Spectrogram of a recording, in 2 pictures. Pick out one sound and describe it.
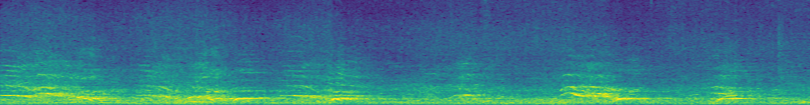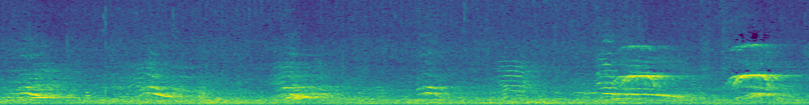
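Swimmers splash steadily through the water in an echoing indoor pool.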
